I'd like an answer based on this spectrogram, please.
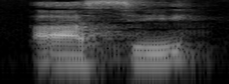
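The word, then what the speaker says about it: aasi: a word that way for example in Finnish they have the word for donkey ah si and the word for butterfly pear Honan and the word for distance volley matka where each of those first syllables is stressed because in Finnish this dress is always on the first syllable of a word so in Finnish if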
